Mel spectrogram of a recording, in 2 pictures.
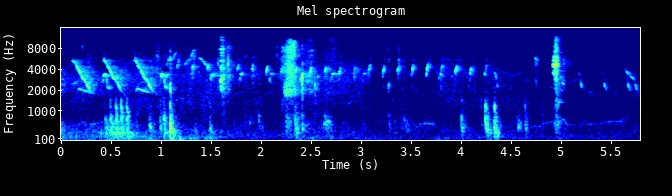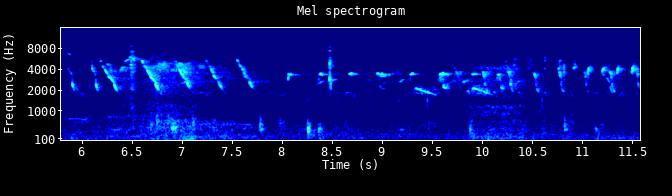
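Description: Small birds chirping: quick runs of short, high chirps that slide down in pitch, with a few faint taps and clicks here and there.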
